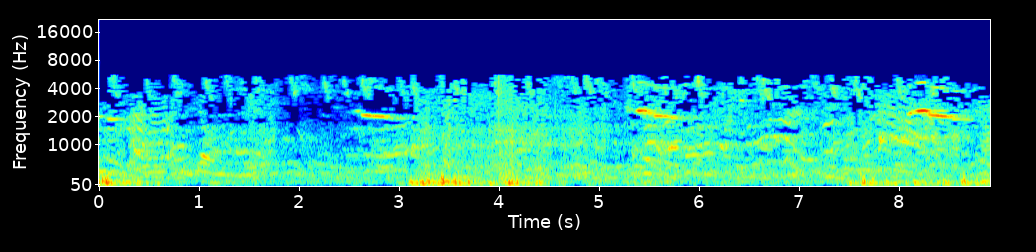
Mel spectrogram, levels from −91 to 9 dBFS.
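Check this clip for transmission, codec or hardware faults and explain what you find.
One codec fault runs through the whole clip: likely heavy MP3 compression, starved of bits in a way that fits a bitrate near 16 kbps. Short of bits, the encoder cut everything above 5.6 kHz and dropped weak frequency lines frame by frame, so the sound is dull, watery and swirling, with smeared attacks.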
